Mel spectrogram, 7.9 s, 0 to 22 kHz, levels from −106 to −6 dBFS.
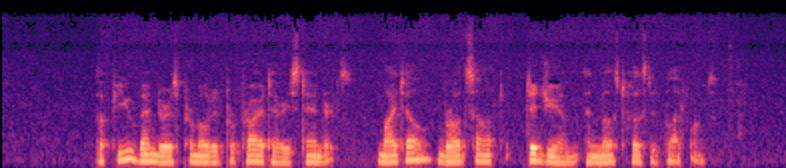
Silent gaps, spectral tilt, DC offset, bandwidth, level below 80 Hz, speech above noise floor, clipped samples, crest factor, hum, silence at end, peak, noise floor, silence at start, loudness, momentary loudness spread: none; -8 dB/octave; under 0.1%; 14.5 kHz; -58 dBFS; 38 dB; under 0.1%; 20 dB; none; 0.75 s; -4 dBFS; -62 dBFS; 0.95 s; -26 LUFS; 12 LU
